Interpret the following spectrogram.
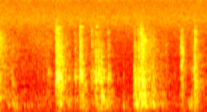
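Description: Clicks and knocks of a portable cassette player being handled and its keys pressed.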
